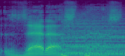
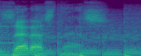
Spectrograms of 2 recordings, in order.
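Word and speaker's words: ZSNES: on field lead zest. You know that's not how you actually pronounce it. It's pronounced Zestnes.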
